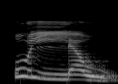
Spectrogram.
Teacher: ഉല്ലൗ ഇവിടെ ഒരു സുക്കൂനുള്ള ലാമുണ്ട്, ഒരു ഹറക്കത്തുള്ള ലാമുണ്ട് അല്ലേ. ഇവിടെ ഈ രണ്ട് ലാമിനെയും കൂടെ നമ്മൾ ഇദ്ഗാം ചെയ്ത് ഓതുകയാണ് വേണ്ടത്. രണ്ട് ലാമിനെയും കൂടെ കൂട്ടിച്ചേർത്ത് ഓതുക. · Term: ഇദ്ഗാം മുതമാസിലൈൻ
